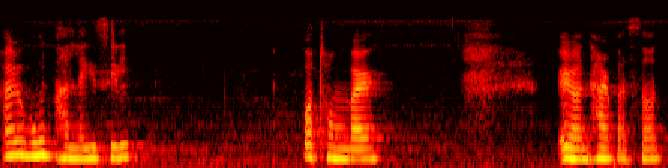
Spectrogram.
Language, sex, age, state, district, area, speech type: Assamese, female, 18-30, Assam, Tinsukia, rural, spontaneous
